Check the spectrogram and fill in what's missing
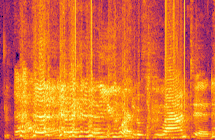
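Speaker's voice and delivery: loud, slow words through real laughter; bursting with laughter; laughing. Real, not acted. Host laughing with delight.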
